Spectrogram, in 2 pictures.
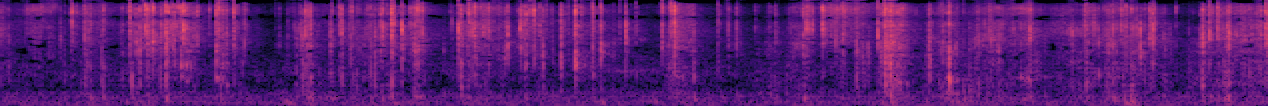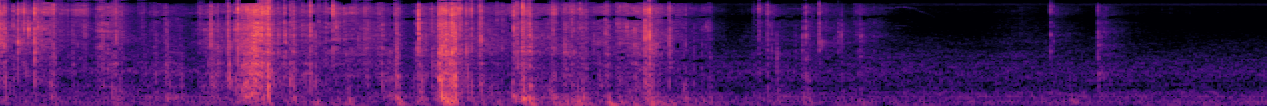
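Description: Plastic wrapper of a basketball trading-card pack being torn open and crinkled, with two sharper, louder tears a little past halfway. It stops about a second before the end, leaving only a few faint clicks.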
